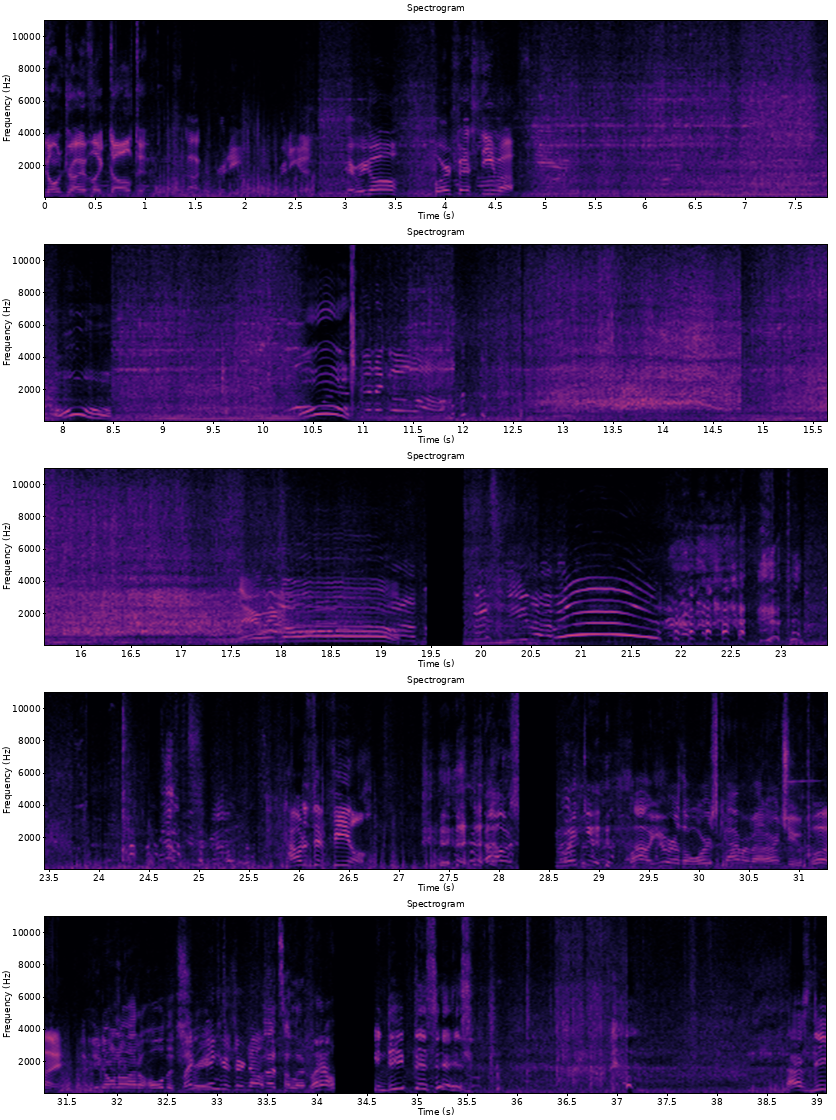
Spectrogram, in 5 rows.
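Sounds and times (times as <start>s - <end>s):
car engines revving: 2.5s - 18.9s, 19.8s - 20.8s
tires spinning on ice and snow: 5.3s - 10.5s, 11.9s - 19.0s.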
